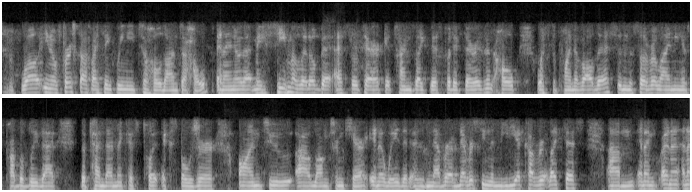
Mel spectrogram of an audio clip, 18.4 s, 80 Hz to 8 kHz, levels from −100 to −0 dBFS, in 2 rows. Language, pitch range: English, 115-135 Hz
